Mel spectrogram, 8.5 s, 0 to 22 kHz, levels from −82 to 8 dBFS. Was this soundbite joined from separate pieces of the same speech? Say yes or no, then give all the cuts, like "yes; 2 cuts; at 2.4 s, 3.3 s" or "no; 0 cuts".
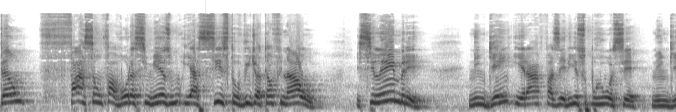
no; 0 cuts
